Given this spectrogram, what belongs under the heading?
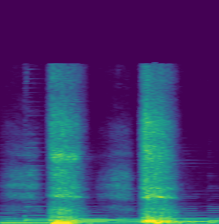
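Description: A human voice imitating sniffing or snorting close in someone's ear, given as two strong breathy bursts about a second apart over a steady background hum.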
